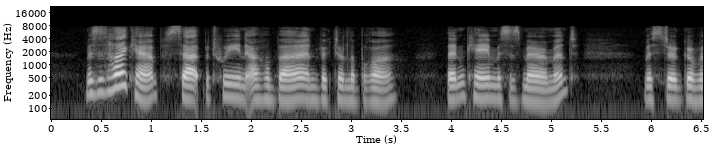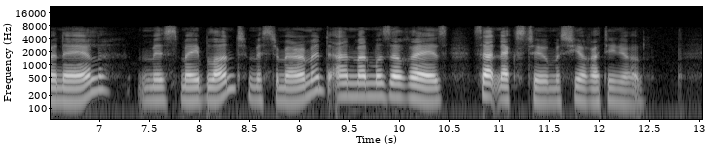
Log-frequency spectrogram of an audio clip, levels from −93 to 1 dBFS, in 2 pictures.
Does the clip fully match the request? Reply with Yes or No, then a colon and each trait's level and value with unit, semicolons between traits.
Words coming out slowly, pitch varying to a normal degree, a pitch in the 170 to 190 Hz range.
No: slow, 115 wpm; average, 3.6 semitones; medium, 155 Hz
